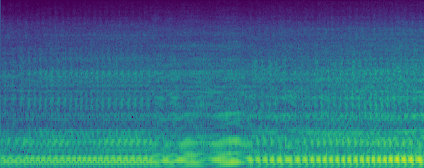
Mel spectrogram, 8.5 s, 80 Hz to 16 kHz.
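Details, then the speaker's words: Rieju after swapping 38mm stack carb for 36mm Keihin, rolling on an incline at steady quarter throttle, low RPM, slight clutch: clean single steady note pulling evenly without stumbling; low RPM the 38 carb struggled to find. "That low RPM was something I kind of had a tough time finding with the 38 carb."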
